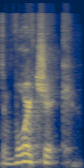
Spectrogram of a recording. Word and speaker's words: Dvorchak: It's Dvorchak, right? Right? It's more like an E. It's like an EK. Oh, you pronounce like ICK and it's like EK, but like I don't really care.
